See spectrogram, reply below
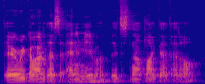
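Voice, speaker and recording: Young guy being interviewed, kinda low voice, laid back, says like a lot. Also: very fast, vocal fry, dull audio. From Netherlands. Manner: relaxed, uses filler 'like' and laughs often. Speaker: interview guest. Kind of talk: casual interview talk.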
